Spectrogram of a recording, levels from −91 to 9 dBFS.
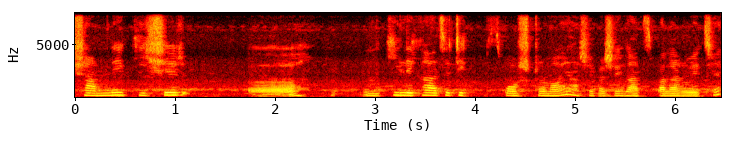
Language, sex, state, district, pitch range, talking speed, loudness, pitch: Bengali, female, West Bengal, Kolkata, 200-245 Hz, 120 wpm, -17 LUFS, 230 Hz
